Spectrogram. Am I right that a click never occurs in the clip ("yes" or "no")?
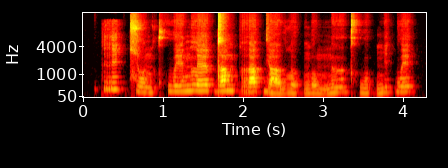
yes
